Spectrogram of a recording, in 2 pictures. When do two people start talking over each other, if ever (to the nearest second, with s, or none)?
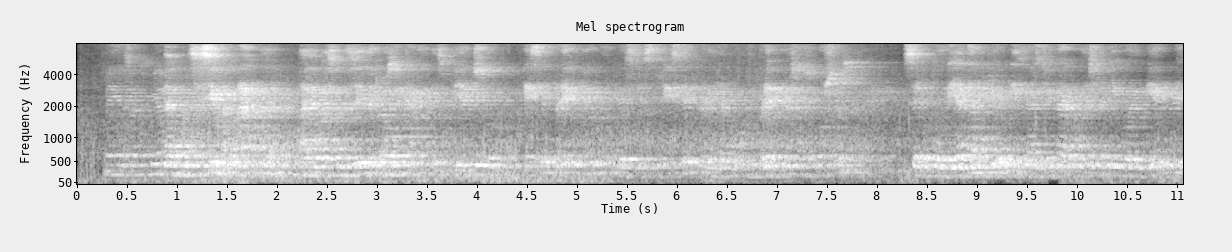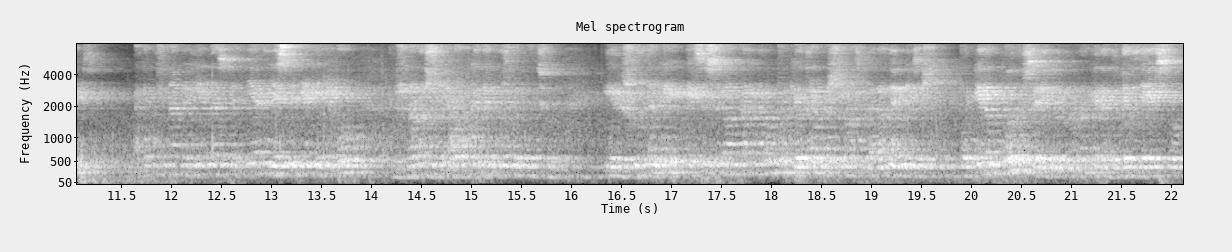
1 s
